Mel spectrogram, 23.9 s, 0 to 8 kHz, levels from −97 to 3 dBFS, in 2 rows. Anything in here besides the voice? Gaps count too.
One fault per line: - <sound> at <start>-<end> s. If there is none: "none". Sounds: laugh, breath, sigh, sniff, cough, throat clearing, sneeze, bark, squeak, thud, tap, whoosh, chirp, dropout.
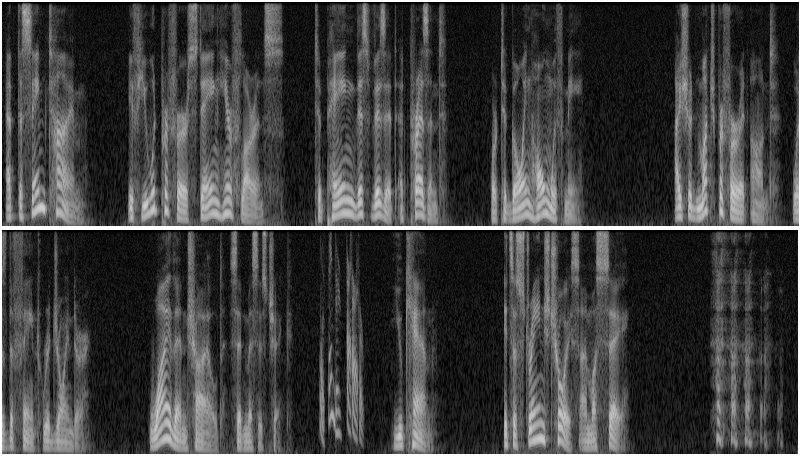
- chirp at 16.7-17.4 s
- laugh at 22.6-23.7 s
